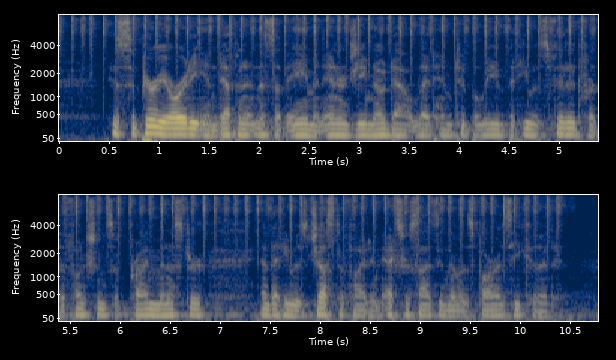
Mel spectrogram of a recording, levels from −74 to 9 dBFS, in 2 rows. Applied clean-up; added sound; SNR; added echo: none; Rattle (instrument); 15 dB; reverberation time 3.0 s.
